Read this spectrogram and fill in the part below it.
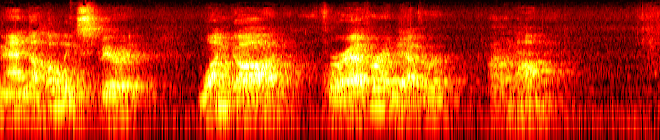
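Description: A man reads aloud in a calm voice in an echoing room.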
